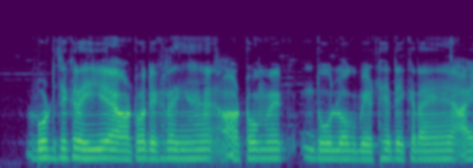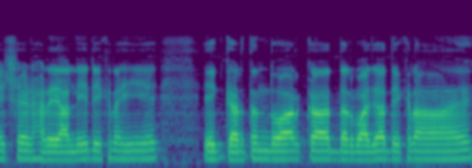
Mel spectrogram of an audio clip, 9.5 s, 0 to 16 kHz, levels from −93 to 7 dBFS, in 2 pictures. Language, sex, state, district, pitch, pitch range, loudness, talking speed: Hindi, male, Jharkhand, Jamtara, 140 Hz, 135-150 Hz, -23 LUFS, 185 wpm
